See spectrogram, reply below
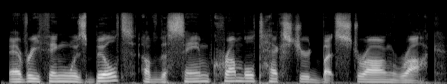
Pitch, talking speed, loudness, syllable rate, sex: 115 Hz, 145 wpm, -18 LUFS, 4.0 syllables/s, male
